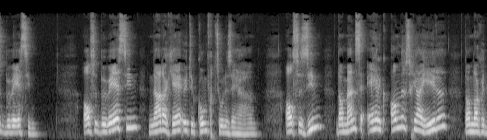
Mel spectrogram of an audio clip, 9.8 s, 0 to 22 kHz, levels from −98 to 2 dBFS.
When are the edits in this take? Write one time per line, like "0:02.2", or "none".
none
